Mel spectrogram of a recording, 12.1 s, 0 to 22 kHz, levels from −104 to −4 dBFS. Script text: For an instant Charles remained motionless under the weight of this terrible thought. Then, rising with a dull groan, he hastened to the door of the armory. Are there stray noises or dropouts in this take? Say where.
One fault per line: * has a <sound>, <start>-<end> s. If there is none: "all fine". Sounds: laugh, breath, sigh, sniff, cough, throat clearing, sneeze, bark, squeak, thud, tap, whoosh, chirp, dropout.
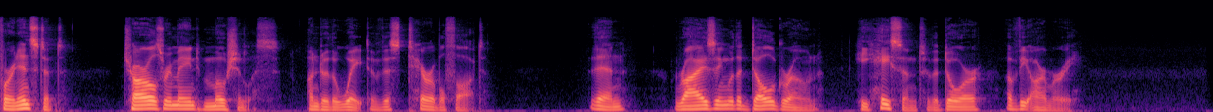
all fine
